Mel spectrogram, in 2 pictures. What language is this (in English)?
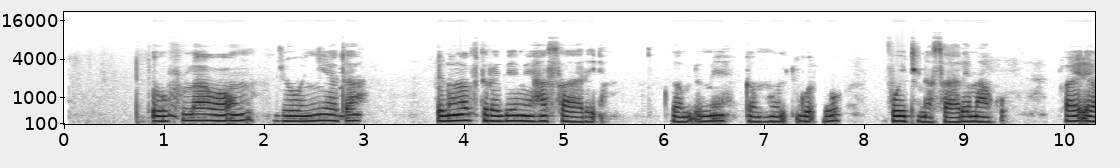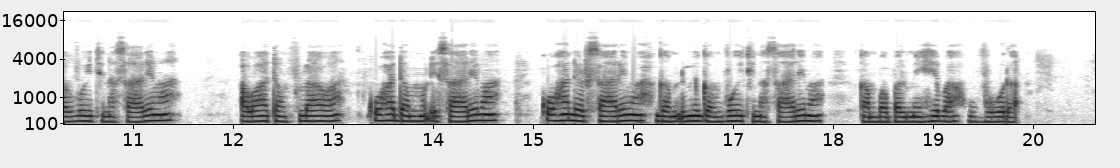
Fula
